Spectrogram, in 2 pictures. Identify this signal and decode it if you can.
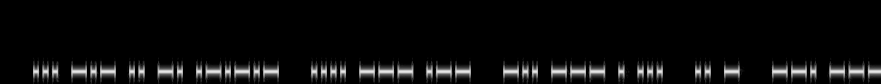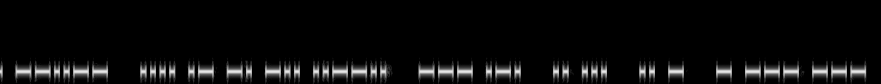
Morse code, heard as a keyed tone, about 25 wpm, 600 Hz. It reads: SKIN. HOW DOES IT GO, HAND? OR IS IT TOO
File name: the old man and the sea part 1 25wpm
